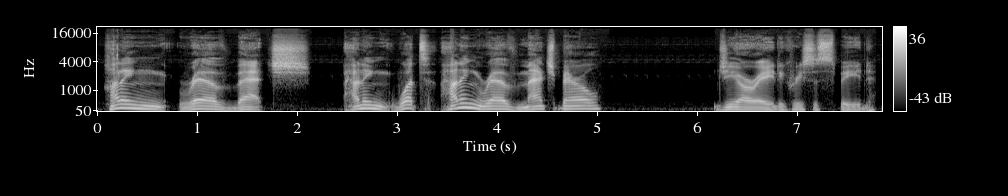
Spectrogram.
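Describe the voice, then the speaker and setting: A man's voice: medium pitch, lively intonation, slow, a little mellow, smooth, no room sound. A man giving casual gameplay commentary, chatty and folksy, musing aloud to himself. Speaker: let's play host.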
